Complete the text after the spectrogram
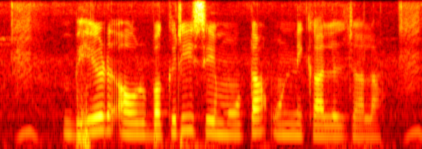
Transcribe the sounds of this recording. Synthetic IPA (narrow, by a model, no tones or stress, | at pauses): bʱeːɽɔ̰ːɾbəkɾisemoːʈaʔʊnːɪkaːləld͡ʒaːlaː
